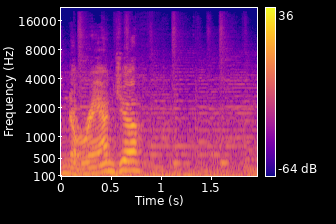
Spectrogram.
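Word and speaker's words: Naranja: Uh it's Naranga. It's how they pronounce it, but uh that'll confuse the hell out of some Hispanics. It's actually Naranga or let's say it in Naranga. Um, it's orange.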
